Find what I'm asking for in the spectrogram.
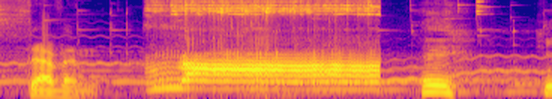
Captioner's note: yells in frustration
